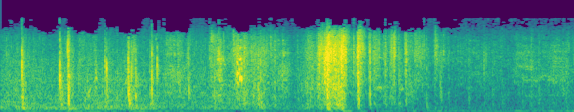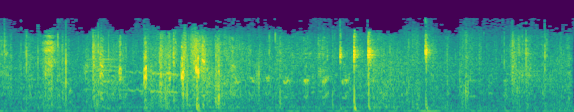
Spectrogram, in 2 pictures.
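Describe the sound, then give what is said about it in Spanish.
Quail clucking in a farmyard as they are gathered from the pen: short, irregular clucks and scuffling noises come in scattered bursts with quiet stretches between them. “En el corral, Tita coge codornices.”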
